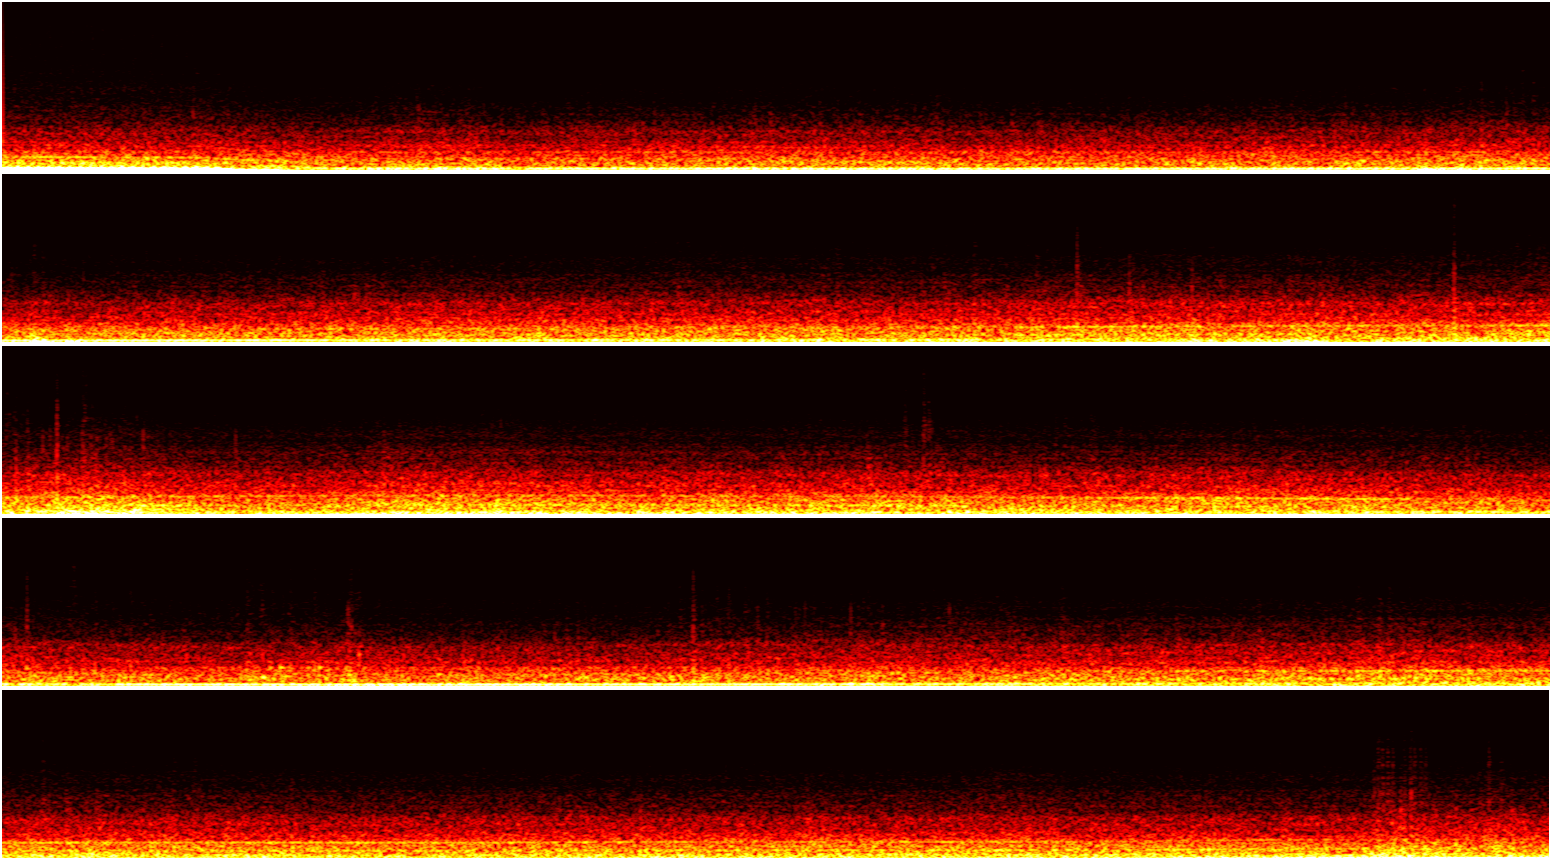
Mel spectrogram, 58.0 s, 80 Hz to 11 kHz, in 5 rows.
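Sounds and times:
car engine at cruise: 0.0s - 58.0s
tyre and road noise: 56.1s - 58.0s.

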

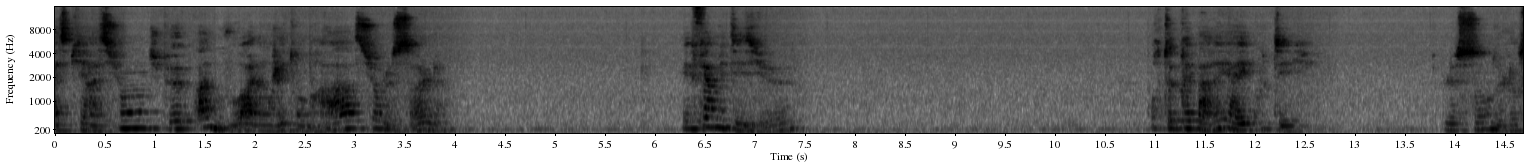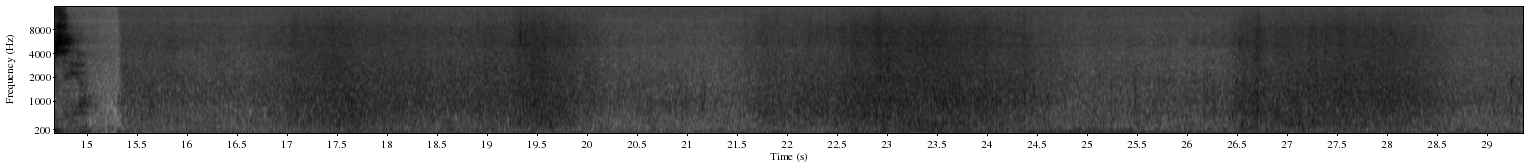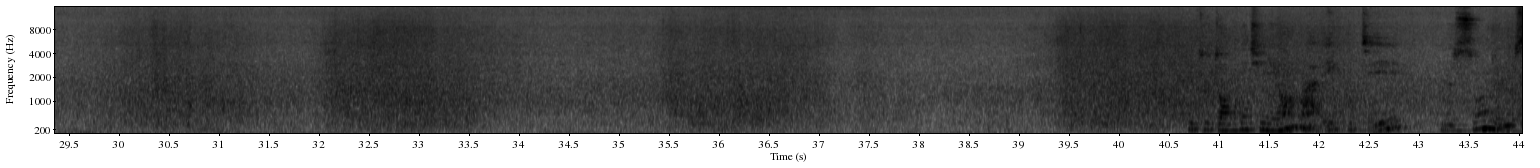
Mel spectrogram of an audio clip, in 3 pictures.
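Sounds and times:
ocean waves breaking: 15.3s - 44.0s.

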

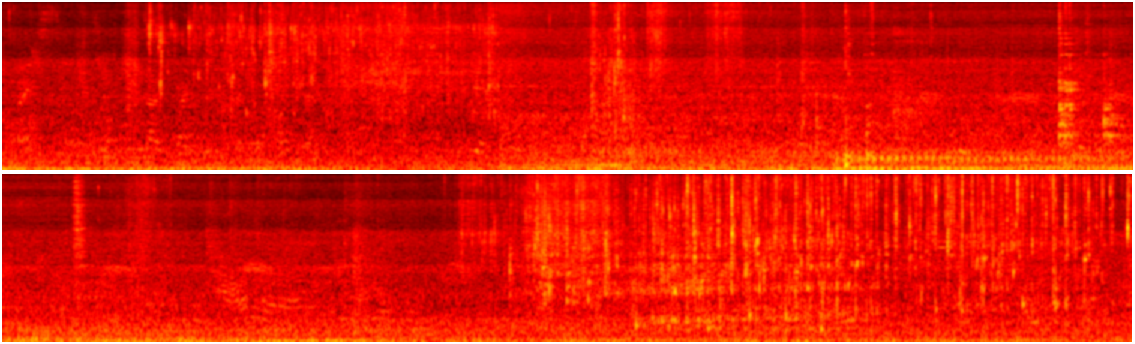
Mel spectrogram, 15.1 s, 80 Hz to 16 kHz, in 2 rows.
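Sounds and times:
metal pots and ladles clinking: 7.0s - 7.6s.

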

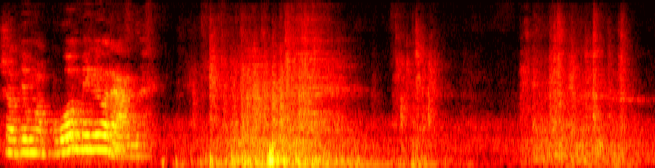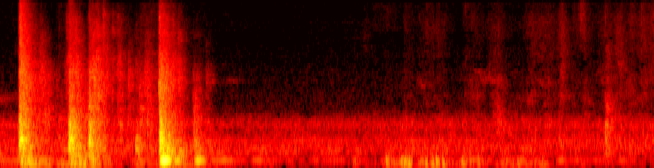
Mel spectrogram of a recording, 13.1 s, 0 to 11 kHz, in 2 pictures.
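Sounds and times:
sliding door rolling: 2.0s - 8.1s
door panels knocking: 6.7s - 8.7s.

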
